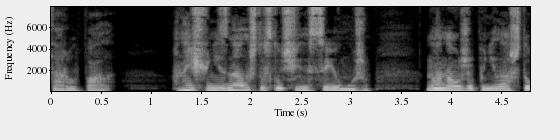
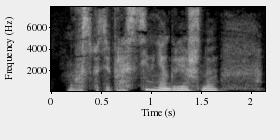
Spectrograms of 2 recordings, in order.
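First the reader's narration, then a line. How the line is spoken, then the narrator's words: Mechanical whisper. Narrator (Russian): машинально прошептала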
